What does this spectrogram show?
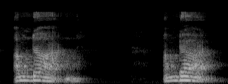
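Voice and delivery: done with pitch falling at the end. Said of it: "Falling intonations".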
